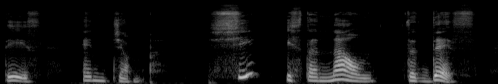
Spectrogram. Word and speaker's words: 死: and4 this Ki means the death and we pronounce she at first the stroke order red line from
